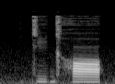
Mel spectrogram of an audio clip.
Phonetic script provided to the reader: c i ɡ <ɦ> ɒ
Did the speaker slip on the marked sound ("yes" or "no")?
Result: yes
